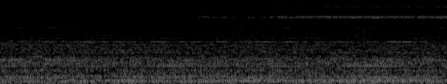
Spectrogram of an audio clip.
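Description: Faint, steady machine-like room hum of a workshop, with a low drone and, from about halfway, a faint high whine joining in. The fingers pressing the screen edge make no separate sound.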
